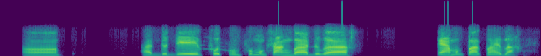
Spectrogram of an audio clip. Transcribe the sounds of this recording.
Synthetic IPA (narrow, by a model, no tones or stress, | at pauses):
ɔ | adudipʰupʰumuk̚saŋbaːduɡa | kajamuk̚pak̚pʰahajba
